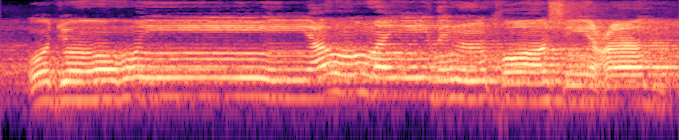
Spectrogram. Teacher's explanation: وجوہ یہاں پر ادغام ناقص، دو پیش تنوین کے بعد حروف یؤمن میں سے یا واو میم نون میں سے یا ہے، اس لیے یہاں پر ادغام ناقص ہوگا۔ اس لیے دو پیش تنوین کی آواز کو ناک میں لے جا کر غنہ کے ساتھ پڑھیں گے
